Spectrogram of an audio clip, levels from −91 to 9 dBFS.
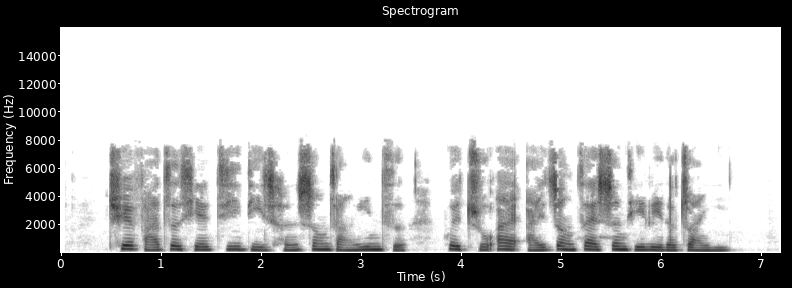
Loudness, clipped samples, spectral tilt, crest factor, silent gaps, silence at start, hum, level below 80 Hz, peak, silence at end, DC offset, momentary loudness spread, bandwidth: -17 LUFS; under 0.1%; -4.5 dB/octave; 16 dB; none; 0.5 s; none; -58 dBFS; -2 dBFS; 0.5 s; under 0.1%; 12 LU; 8.2 kHz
